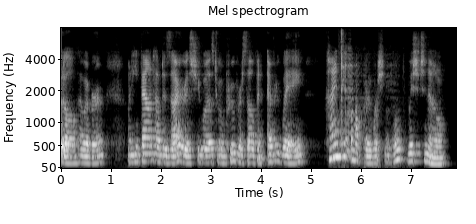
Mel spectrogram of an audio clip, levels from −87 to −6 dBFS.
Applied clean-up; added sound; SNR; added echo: neural mask model DeepFilterNet 3.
